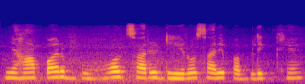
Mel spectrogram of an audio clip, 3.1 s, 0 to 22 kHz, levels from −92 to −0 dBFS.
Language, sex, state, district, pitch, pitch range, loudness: Hindi, female, Madhya Pradesh, Dhar, 220 Hz, 205-225 Hz, -17 LUFS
